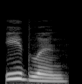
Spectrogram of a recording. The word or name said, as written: eadlyn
